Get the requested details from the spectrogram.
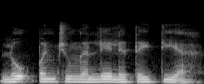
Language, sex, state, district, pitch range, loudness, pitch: Wancho, male, Arunachal Pradesh, Longding, 115-125 Hz, -16 LUFS, 115 Hz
